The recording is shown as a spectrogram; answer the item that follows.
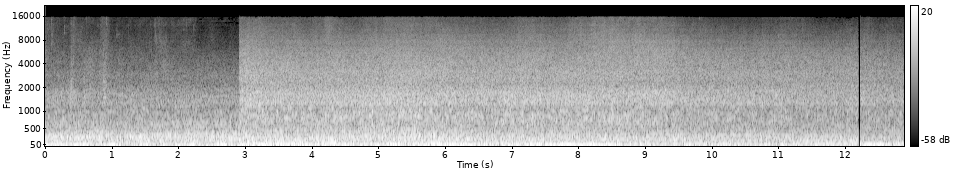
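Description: Steady city street traffic noise with a low rumble; about three seconds in it becomes brighter and more hissy, like car tyres on a wet road.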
